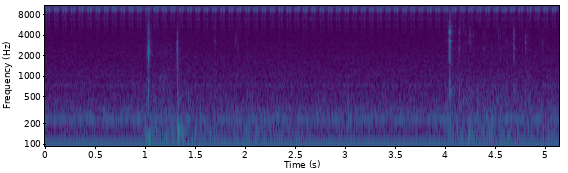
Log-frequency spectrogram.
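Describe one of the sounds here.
Soft clicks sound as items are moved in a game menu.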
